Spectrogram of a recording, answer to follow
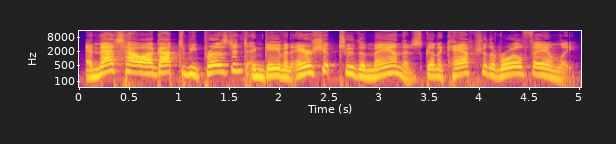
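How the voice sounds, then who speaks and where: A man doing a high, gleeful scheming villain. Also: lively intonation, brisk, fairly bright tone. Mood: boastful. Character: smug, gleeful male villain turned president, scheming.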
